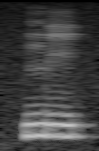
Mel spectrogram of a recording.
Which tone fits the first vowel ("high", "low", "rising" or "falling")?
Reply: high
